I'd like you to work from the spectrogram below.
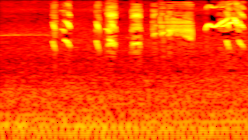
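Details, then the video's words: Oriental magpie-robin in full, lively song in the 'nembak ngerol' style, spreading its tail: quick bursts of harsh, buzzy chattering notes in short clusters, then a longer rising and falling trill. A faint steady tone sounds early, with low background rumble. "KACER GACOR NEMBAK NGEROL FULL BUKA EKOR"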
